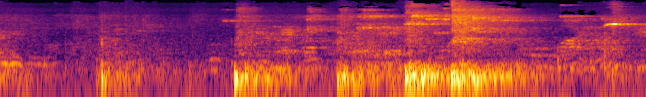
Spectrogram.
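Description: A futsal ball being kicked and bouncing on a tile sport-court floor, several sharp thuds a second or so apart, with players shouting over them.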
